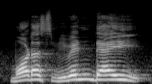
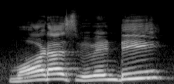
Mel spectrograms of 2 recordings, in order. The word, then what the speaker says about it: modus vivendi: Modus operandi, modus vivendi. Both pronunciations are correct. Modus vivendi or modus vivendi.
